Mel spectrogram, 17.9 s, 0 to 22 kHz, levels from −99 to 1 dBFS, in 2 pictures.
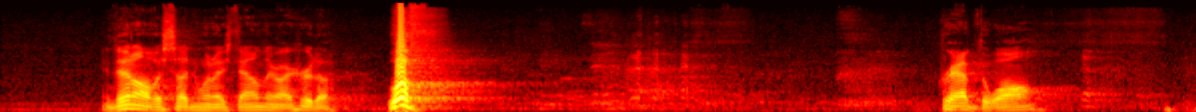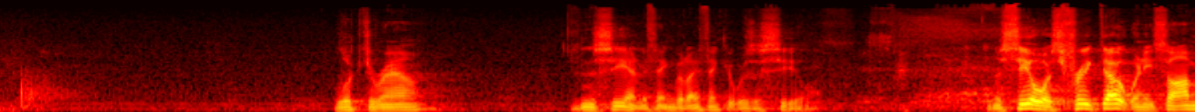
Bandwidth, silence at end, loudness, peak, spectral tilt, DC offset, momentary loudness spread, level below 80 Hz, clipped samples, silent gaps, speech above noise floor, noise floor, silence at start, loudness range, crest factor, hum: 19 kHz; 0 s; -27 LUFS; -4 dBFS; -4.5 dB/octave; under 0.1%; 22 LU; -60 dBFS; under 0.1%; none; 42 dB; -69 dBFS; 0.75 s; 18 LU; 26 dB; none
